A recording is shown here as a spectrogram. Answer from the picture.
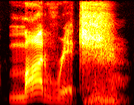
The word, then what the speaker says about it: Modric: I pronounced his name wrong. It's pronounced Modric.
